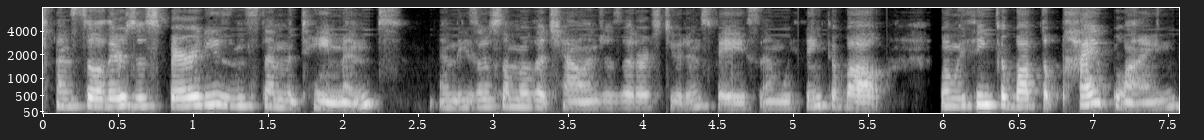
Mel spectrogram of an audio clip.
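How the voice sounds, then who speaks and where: A woman with a Spanish accent, a dark, mellow tone and a very fast pace. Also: medium pitch for a woman, ordinary pitch variation. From Mexico (Tijuana), moved to San Diego at ten. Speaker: education professor. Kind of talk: lecture. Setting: webcast.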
